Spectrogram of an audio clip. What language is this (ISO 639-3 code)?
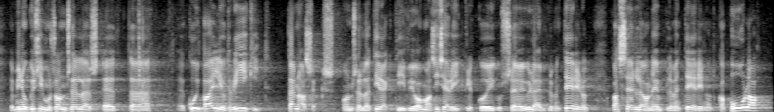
est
